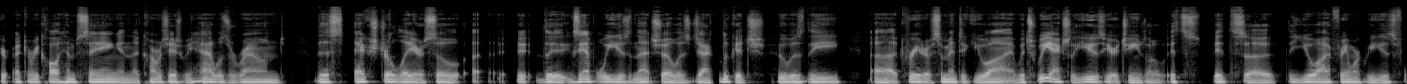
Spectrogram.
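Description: Nothing goes wrong anywhere in this stretch of speech, so there's no technical fault to point to.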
